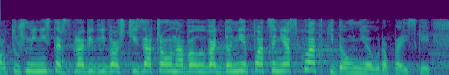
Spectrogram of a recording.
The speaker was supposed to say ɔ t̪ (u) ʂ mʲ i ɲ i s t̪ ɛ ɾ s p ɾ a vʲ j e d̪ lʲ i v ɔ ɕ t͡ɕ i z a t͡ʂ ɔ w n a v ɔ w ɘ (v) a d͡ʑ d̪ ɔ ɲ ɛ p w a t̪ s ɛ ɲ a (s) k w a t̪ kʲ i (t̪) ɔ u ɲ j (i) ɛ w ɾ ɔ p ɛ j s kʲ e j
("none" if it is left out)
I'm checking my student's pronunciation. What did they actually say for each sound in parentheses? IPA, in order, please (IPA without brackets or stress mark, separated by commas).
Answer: u, v, s, d̪, i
